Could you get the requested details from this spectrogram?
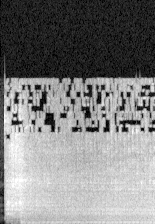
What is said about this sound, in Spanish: vamos a abrir nuestro switch y prender la motocicleta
